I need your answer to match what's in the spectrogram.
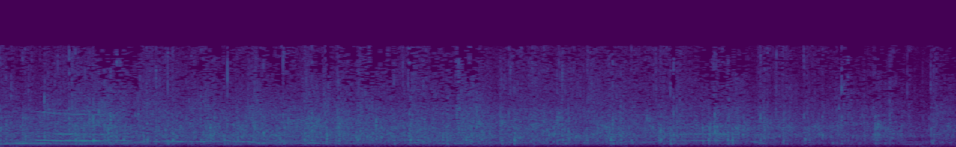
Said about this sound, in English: Now we clap and all that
